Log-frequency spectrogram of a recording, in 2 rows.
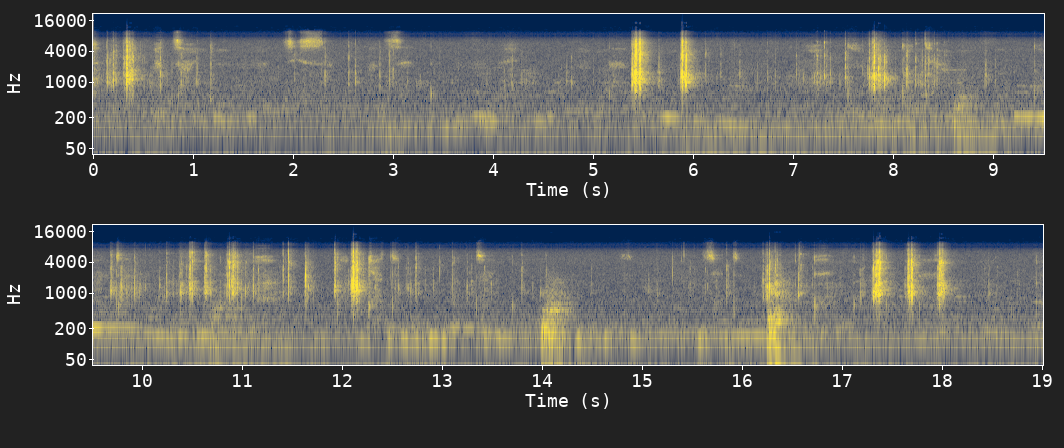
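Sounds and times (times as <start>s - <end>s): plastic cube twisting clicks: 0.0s - 1.1s, 5.4s - 8.6s, 9.6s - 14.0s, 15.2s - 18.2s.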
